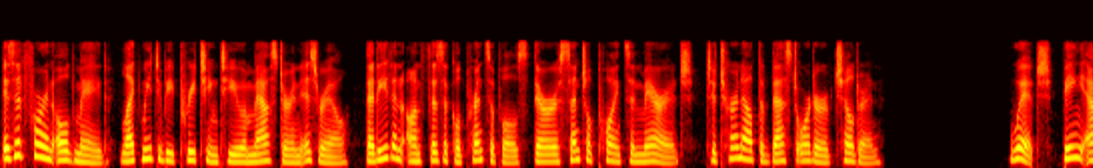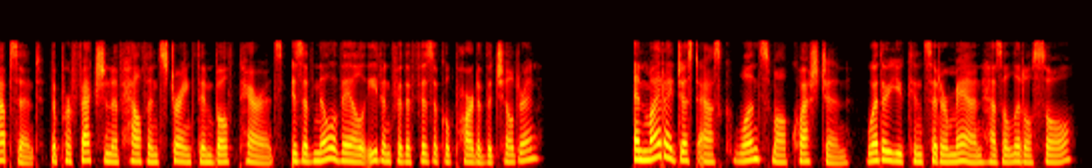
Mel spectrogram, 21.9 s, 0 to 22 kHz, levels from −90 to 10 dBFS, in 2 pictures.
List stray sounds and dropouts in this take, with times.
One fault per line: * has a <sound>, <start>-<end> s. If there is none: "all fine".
all fine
